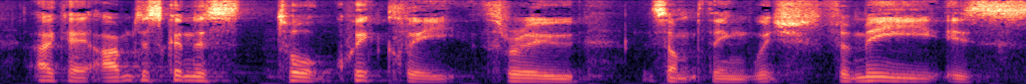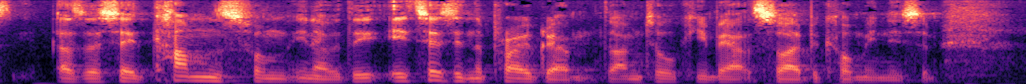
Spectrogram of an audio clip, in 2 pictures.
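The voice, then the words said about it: Strong non-native accent in English. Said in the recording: “my horrible accent”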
